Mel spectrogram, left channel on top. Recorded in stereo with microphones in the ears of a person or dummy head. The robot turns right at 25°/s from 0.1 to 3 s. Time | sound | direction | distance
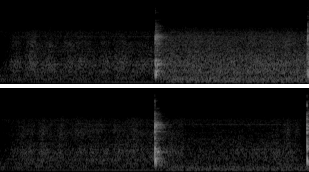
1.5 | chopping | 40° right (ahead or behind) | 0.8 m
